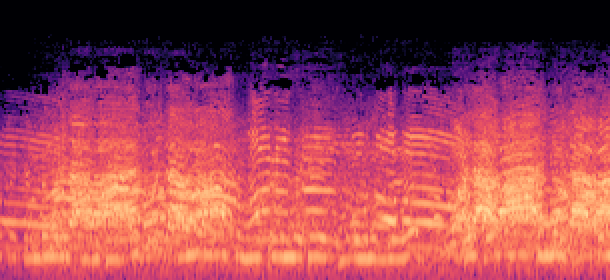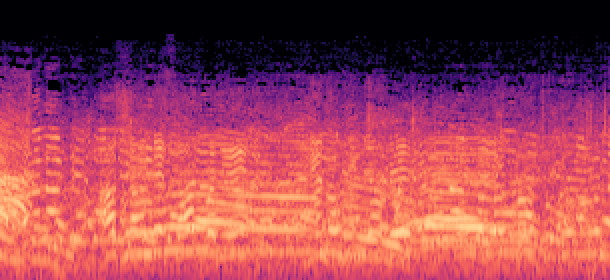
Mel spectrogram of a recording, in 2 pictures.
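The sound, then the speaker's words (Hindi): Protesters chant slogans against the BJP and the Modi government, many loud overlapping voices shouting together in a continuous, dense crowd roar with no pauses. “Modi सरकार के खिलाफ खास तौर पर जमकर नारेबाजी की जा रही है। बीजेपी मुर्दाबाद के नारे यहाँ पर लगाए जा रहे हैं।”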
